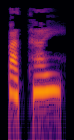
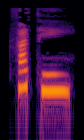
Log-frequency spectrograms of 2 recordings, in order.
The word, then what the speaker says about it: pad thai: Tiếng Thái đọc là, pad thai, phát thi, và cả hai món đều cay, em thích ăn cay, đồ ăn Thái cay cỡ ăn phô em cũng nuốt được hết.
